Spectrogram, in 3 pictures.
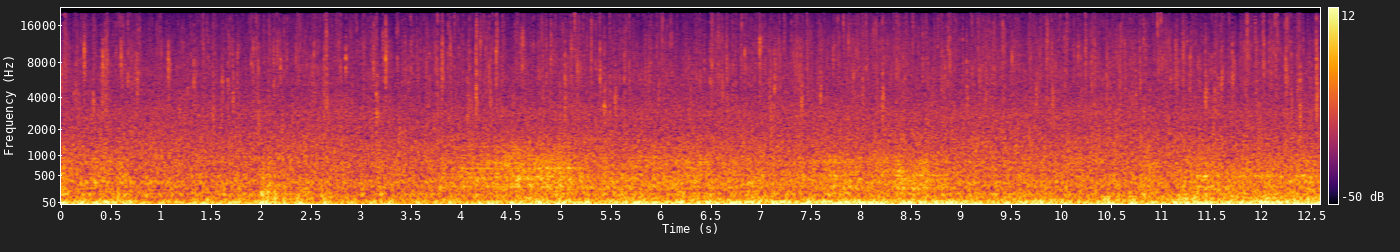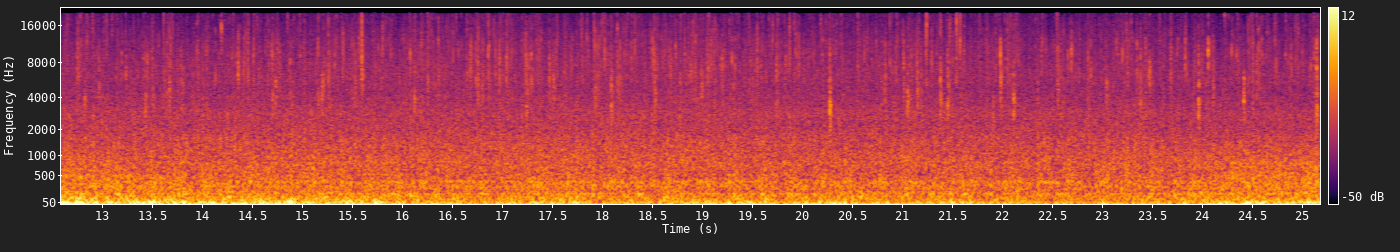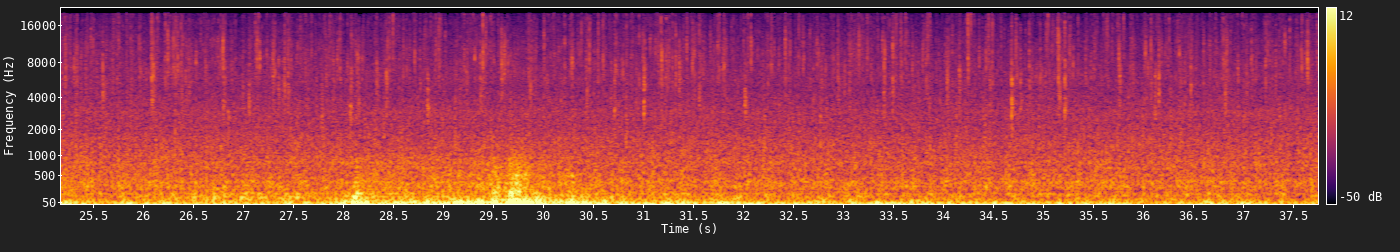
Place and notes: Thunderstorm and Heavy Rain - Malvern, Worcsestershire, UK
A thunderstorm with heavy rain that almost washed out my recording kit. Recorded with a Sound Devices Mix Pre 6 II and 2 Sennheisre MKH 8020s.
